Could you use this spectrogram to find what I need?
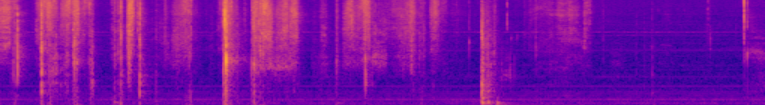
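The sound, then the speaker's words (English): Crisp shuffling of decks of cards before a card pull, with quick papery riffles and flutters in bursts, a few sharp taps of the deck, then settling into quiet rustling toward the end. No one speaks. “Let me shuffle up the decks a little bit.”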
